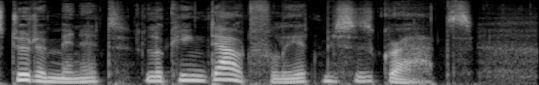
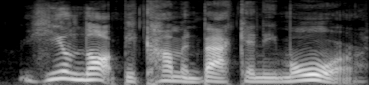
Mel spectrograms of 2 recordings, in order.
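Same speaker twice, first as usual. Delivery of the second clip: firm, loud and certain; positive; 9 dB louder than usual. A narrator's reading. Mrs Flannery to her friend, firm and certain. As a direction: state it with full confidence. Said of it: "said Missus Flannery positively".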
